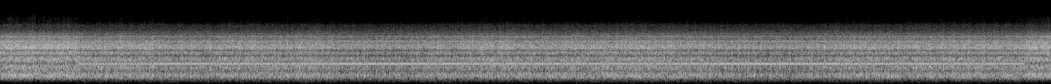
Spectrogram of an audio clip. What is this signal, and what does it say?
PSK31 (31.25 baud), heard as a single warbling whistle, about 980 Hz, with radio static.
